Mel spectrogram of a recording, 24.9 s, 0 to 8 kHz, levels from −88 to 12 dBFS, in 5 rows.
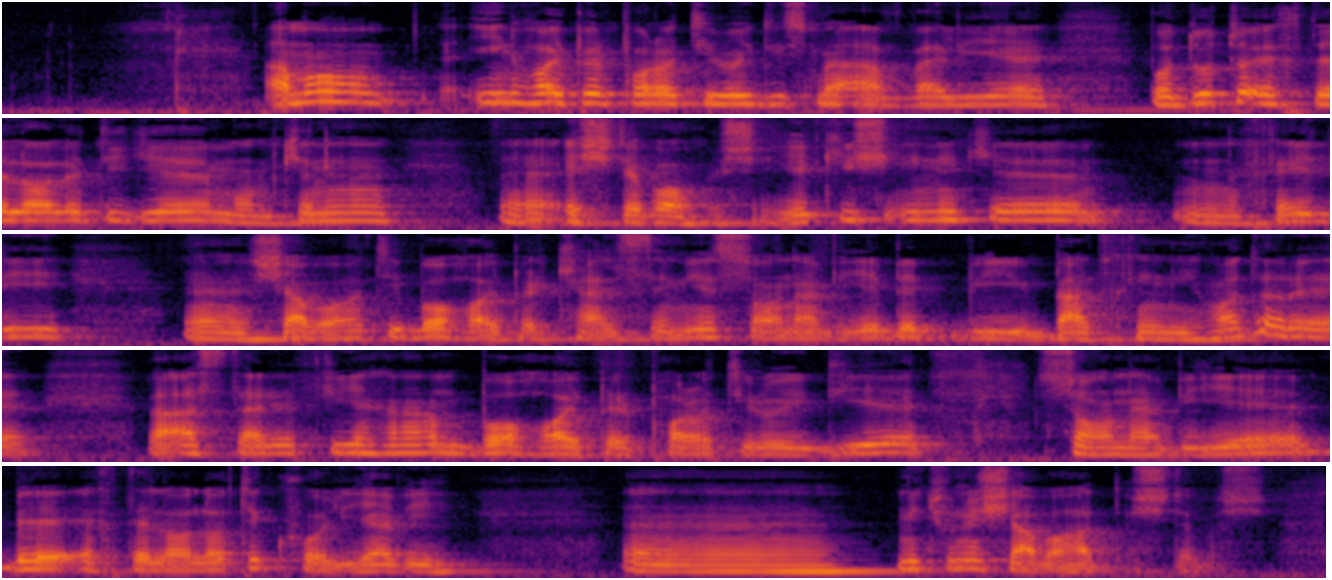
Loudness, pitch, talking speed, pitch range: -25 LUFS, 150 Hz, 95 wpm, 125-175 Hz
